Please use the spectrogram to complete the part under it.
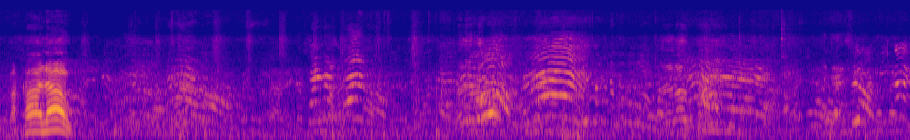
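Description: Children shout excitedly outdoors.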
